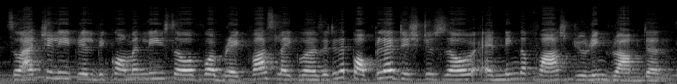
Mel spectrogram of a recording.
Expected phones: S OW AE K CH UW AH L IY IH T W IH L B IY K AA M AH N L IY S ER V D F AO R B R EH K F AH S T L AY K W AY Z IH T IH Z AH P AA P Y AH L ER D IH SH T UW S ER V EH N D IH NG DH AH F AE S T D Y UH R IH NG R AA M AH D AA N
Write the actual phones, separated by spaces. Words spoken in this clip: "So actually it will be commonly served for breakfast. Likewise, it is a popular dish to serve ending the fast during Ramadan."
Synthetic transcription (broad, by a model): S OW AE K CH UW AH L IY IH T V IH L B IY K AA M AH N L IY S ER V F AO R B R EH K F AH S T L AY K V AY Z IH T IH Z AH P AA P Y AH L ER D IH SH T UW S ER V EH N D IH NG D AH F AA S T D Y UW R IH NG R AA M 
